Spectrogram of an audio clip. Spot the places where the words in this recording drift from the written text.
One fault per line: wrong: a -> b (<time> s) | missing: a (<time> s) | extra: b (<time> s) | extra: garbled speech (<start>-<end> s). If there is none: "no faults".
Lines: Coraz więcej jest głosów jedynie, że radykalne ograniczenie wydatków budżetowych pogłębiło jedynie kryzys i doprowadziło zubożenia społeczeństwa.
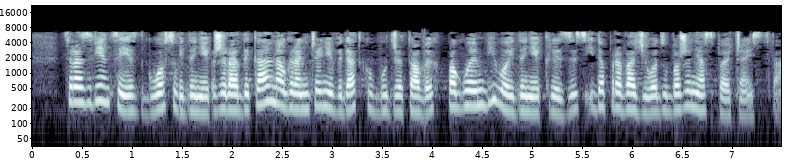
no faults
